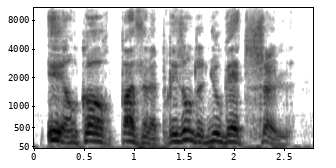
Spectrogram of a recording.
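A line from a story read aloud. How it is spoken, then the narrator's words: Shouting. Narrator (French): cria Hugues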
